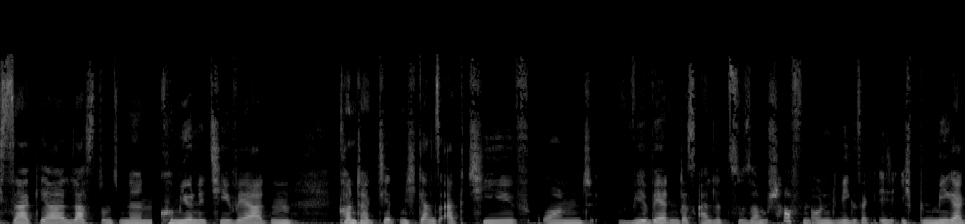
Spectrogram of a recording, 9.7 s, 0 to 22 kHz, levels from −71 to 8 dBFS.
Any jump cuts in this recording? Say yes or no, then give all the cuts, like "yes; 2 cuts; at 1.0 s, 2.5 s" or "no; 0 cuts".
yes; 2 cuts; at 7.0 s, 8.1 s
